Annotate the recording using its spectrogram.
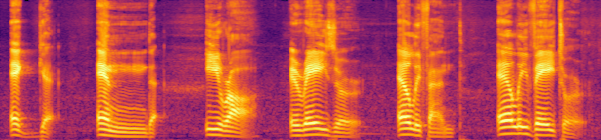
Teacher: أول حاجة هنتكلم عنه في أول الكلمة، كيف ينطق إذا جاء في أول الكلمة. بنطقه كده كأنه ألف وتحتها كسرة، كأني بنطق كلمة ابن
